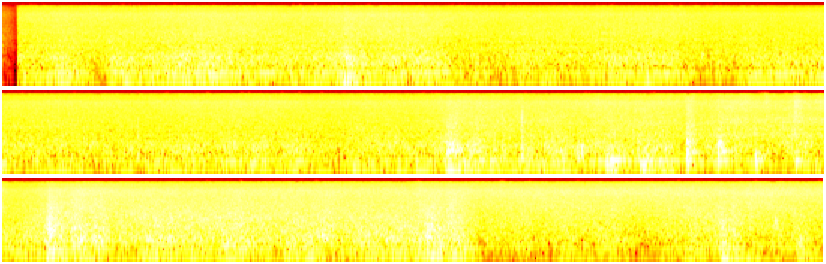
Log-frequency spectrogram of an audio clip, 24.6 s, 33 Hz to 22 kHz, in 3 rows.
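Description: Steady broadband rush of wind and water aboard a Class 40 racing sailboat running dead downwind in 16 knots of wind, with surges and splashes building midway; no talking.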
